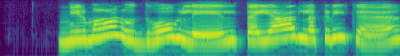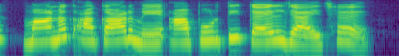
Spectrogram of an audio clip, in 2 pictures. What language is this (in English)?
Maithili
